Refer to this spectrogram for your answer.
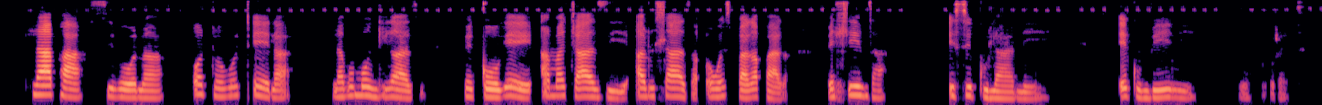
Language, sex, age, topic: North Ndebele, female, 18-24, health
